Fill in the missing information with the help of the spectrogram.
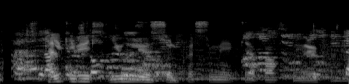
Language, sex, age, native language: Icelandic, male, 12, Icelandic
